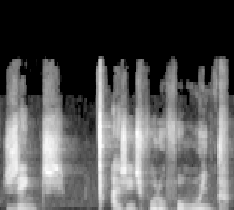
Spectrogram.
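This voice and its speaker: A young Brazilian woman with a mineiro accent, a podcast guest telling a story in an animated way, laughing and acting out quotes. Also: mid-range voice, slow pace, a loud crowd. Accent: Brazilian Portuguese, mineiro. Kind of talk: casual storytelling chat.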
